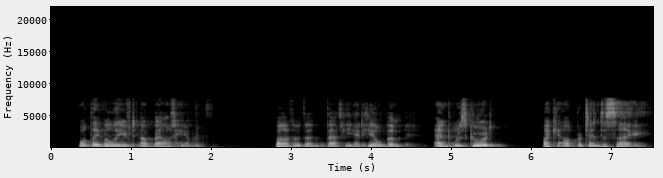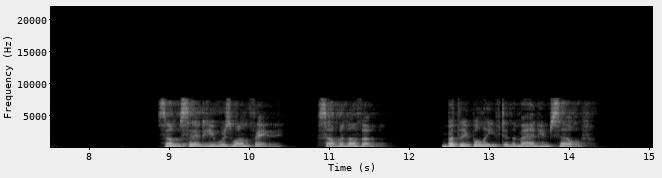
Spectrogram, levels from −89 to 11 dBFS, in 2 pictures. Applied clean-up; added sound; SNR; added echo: neural mask model DeepFilterNet 3.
